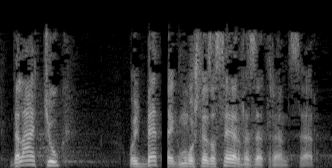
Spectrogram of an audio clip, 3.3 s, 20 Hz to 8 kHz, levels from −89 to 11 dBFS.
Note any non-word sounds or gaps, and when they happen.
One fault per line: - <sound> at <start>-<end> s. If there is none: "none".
- dropout at 1.6-1.7 s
